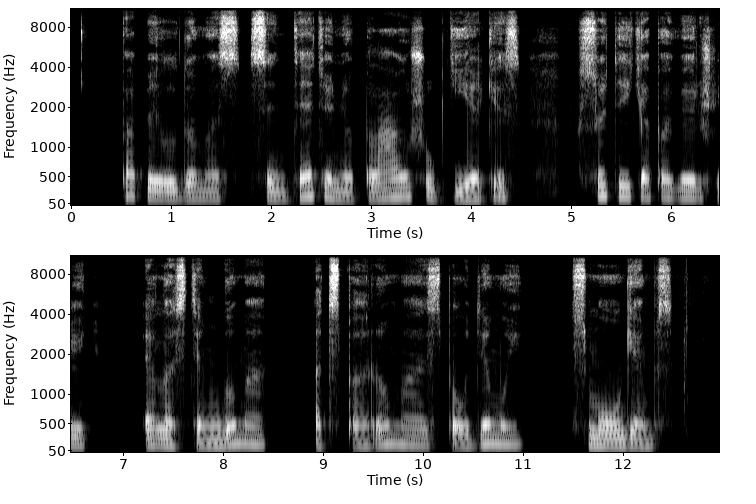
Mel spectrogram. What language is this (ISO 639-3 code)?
lit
